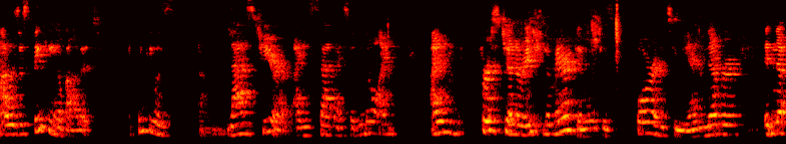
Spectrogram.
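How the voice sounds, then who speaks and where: A woman from Zimbabwe in her thirties, sharing her personal faith story at a church service in a steady, reflective way with frequent ums. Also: on the low side. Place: church sanctuary. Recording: echoey room from far off, dull.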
